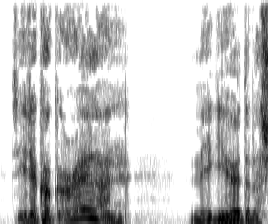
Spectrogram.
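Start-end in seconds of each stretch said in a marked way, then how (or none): 0.1-1.3 high, rough villain's voice; rough cat-tongue voice. A narrator's reading. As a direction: rasp it like a cat's tongue. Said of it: "die Katzenstimme". (raue, hohe Katzenzungenstimme)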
